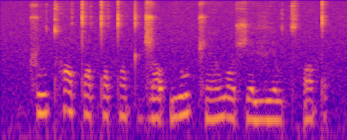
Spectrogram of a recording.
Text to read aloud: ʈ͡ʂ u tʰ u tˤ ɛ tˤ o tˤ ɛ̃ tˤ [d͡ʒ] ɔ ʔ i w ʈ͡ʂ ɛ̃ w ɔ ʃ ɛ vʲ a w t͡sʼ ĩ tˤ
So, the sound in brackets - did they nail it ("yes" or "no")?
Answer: no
